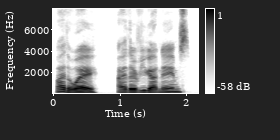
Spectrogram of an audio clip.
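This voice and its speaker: A man's voice: a little high, steady tone, normal speed, smooth, no room sound, studio quality, voice pushed up, natural voice. A man voicing a friendly, cocky veteran spearman in a fantasy game audiobook, with a casual, folksy, self-assured manner. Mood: amused, casual. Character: friendly, cocky male spearman, seasoned gamer.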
